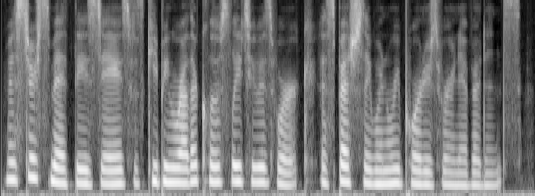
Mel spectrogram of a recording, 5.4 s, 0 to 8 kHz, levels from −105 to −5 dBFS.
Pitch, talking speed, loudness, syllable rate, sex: 215 Hz, 190 wpm, -17 LUFS, 6.0 syllables/s, female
